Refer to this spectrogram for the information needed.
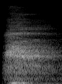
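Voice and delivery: a brief, soft weary sigh; tired sigh. A narrator's reading. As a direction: let out a small resigned sigh. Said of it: "Tiberius sighed again".

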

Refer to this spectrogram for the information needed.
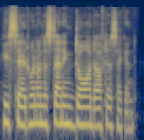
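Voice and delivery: plain reading voice

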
